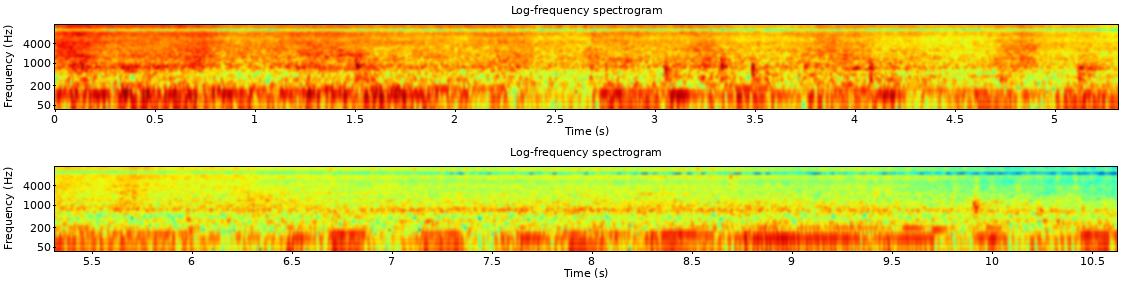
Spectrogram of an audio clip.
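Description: Prawns and masala sizzling in hot oil in an aluminium pot, with a spatula stirring through them at first; the sizzle fades gradually.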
